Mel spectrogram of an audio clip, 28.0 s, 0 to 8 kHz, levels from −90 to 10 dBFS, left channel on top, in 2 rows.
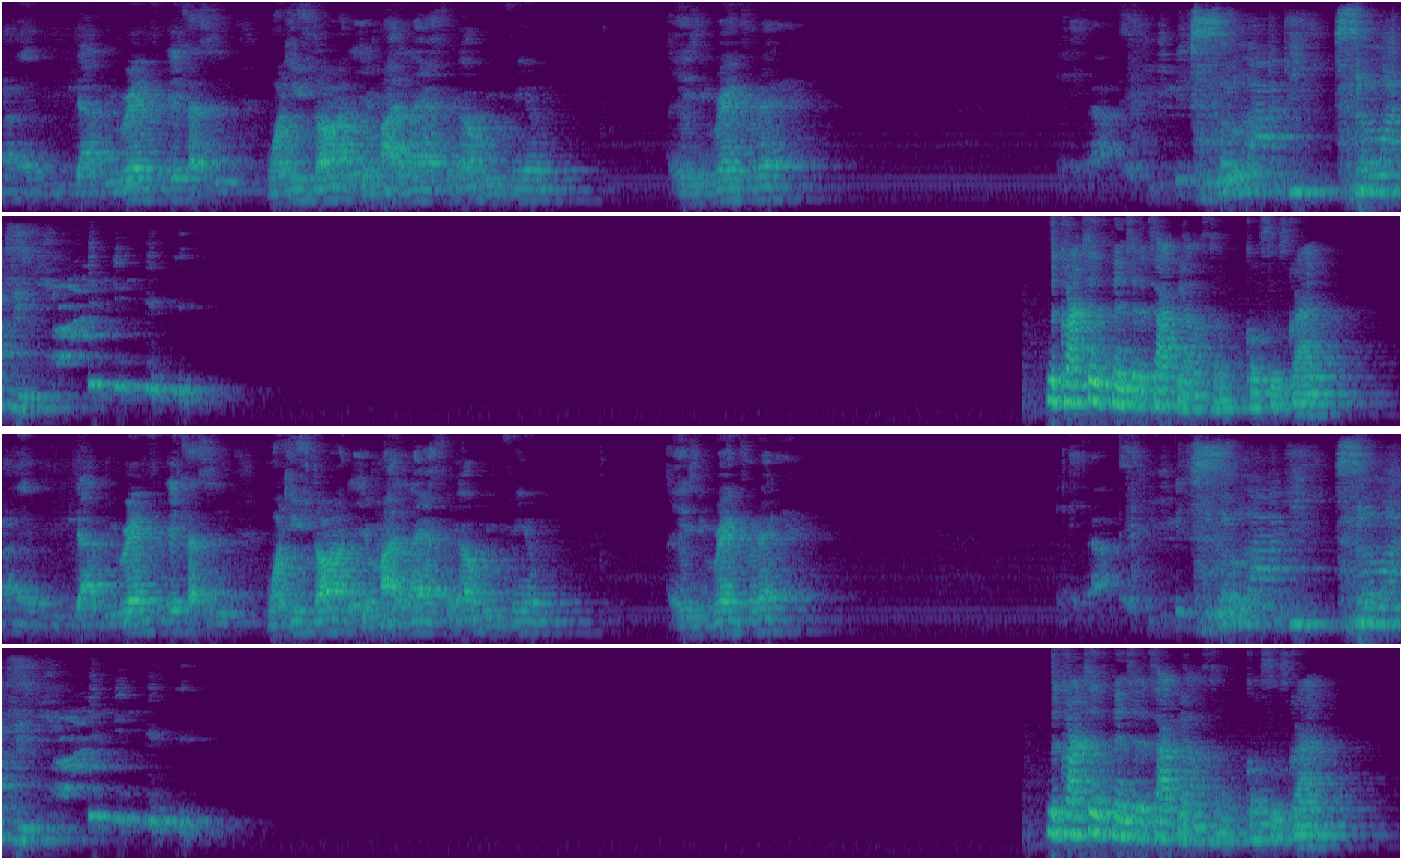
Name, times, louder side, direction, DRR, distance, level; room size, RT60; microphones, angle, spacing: voice 1, 0.0-2.3 2.6-5.5 6.7-7.9 10.7-11.4 11.7-11.8, right 3 dB, 45° right, -1 dB, 0.6 m, -35 dB
voice 2, 11.4-15.8, left 1 dB, 70° left, -3 dB, 0.9 m, -39 dB
voice 3, 24.4-27.1, left 2 dB, 40° left, -4 dB, 0.3 m, -28 dB
3.4 x 2.9 x 2.4 m, 1.1 s
head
